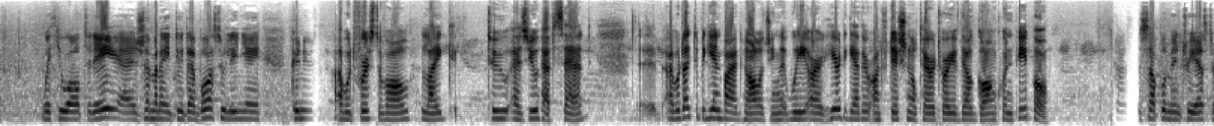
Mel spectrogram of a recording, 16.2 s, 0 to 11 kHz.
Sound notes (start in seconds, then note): 6.7 speaking french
